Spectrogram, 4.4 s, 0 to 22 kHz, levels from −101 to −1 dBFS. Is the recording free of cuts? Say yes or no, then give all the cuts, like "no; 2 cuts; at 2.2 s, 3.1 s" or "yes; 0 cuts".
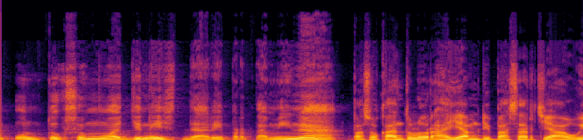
no; 1 cut; at 2.6 s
